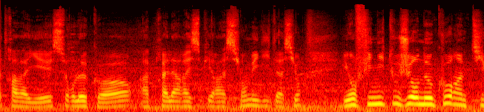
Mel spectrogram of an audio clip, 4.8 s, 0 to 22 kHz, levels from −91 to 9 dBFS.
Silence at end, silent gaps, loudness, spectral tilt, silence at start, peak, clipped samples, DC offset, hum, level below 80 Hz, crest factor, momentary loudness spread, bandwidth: 0 s; none; -25 LUFS; -5 dB/octave; 0 s; -8 dBFS; under 0.1%; under 0.1%; none; -44 dBFS; 18 dB; 11 LU; 19 kHz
